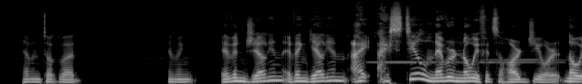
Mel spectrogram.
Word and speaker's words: Evangelion: hard G or no, it's a hard G because my natural way of saying it would be Evangelian with like a soft G and I know I'm wrong.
